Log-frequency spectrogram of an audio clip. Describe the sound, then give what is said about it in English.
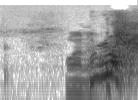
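After a brief quiet moment, a single loud sneeze bursts out, a voiced, breathy blast with a hissy tail that lingers to the end. “Bless you. I salute.”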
